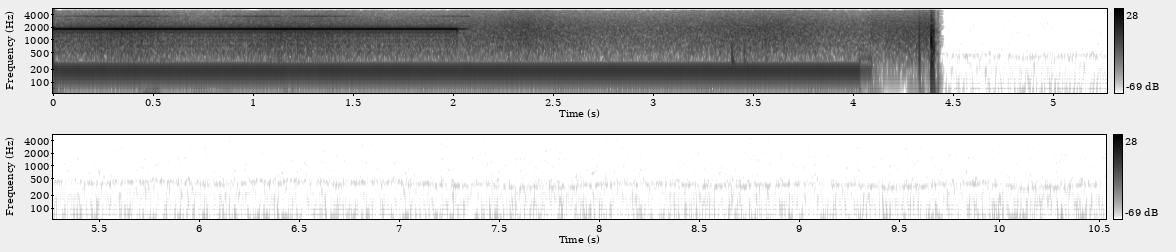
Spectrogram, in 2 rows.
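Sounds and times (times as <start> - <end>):
siren: 0.0 - 4.4.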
